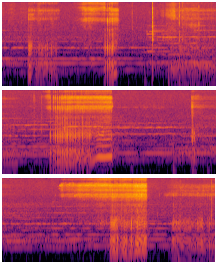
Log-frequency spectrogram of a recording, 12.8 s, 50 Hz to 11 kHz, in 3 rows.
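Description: Irregular rough snores, about 12 a minute, with snuffling breaths, partly covered by background music.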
